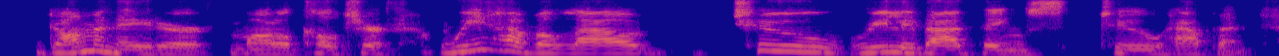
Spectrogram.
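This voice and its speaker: At a fairly slow pace, a woman with an ordinary speaking voice uses lively intonation on a very clean recording with a silent background. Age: 60s. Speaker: relationship coach. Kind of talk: monologue to camera.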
